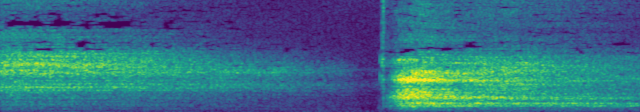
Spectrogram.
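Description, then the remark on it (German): A slow, deep breath: a long airy exhale fades away, then after a brief pause a strong, rushing breath starts abruptly and holds steady. No one speaks. “Und dann atmest du ein bisschen und das ist wie so ein Mantra und tatsächlich, das holt einen runter.”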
